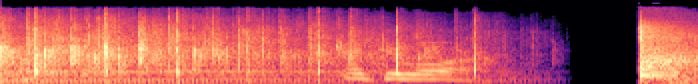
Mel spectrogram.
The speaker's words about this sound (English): Hey, can we give the Lord an applause for what you're doing in our lives? Thank you, Lord, that you make us free.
